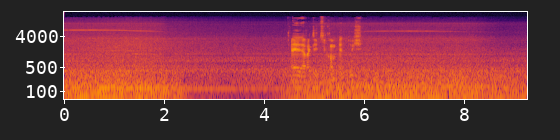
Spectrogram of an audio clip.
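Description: A truck engine rumbles steadily while driving on a motorway.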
